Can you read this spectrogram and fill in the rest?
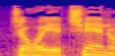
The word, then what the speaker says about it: Jehoiachin: Jehoiachin, or in Hebrew, Jehoiachin would be the pronunciation, is on the throne 3 months and 10 days.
